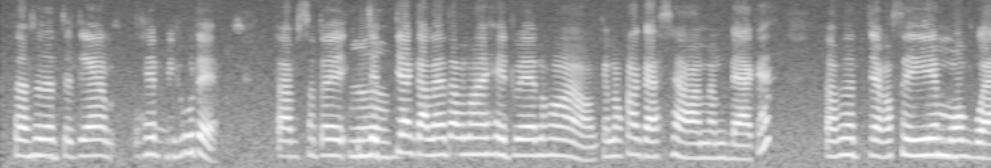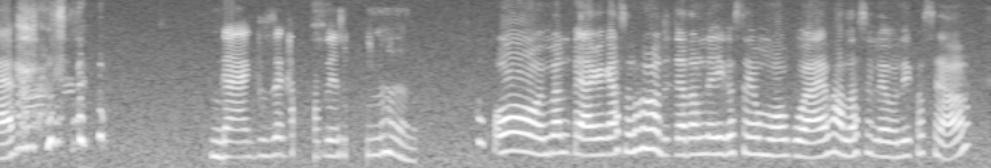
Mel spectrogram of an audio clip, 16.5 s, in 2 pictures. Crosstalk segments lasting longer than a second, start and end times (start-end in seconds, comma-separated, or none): none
